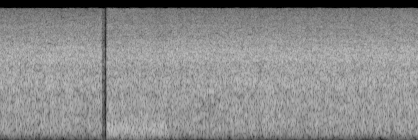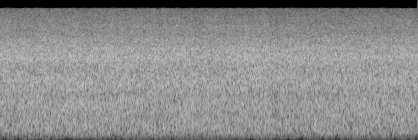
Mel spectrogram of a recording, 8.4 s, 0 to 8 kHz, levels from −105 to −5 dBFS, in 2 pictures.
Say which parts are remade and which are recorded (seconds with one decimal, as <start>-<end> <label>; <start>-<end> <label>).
0.0-4.2 recorded; 4.2-5.6 remade; 5.6-8.4 recorded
